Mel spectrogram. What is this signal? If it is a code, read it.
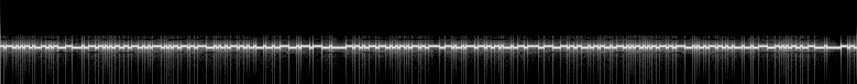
RTTY, about 45.45 baud. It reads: SUBMARINES OF 1939 AND THE GATO CLASS OF 1940.
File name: fsk170 / usnavy4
